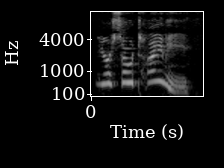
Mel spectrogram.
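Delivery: high, gentle princess voice; sweet princess. Acted. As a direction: coo it like a charmed princess. Princess speaks to mouse.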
